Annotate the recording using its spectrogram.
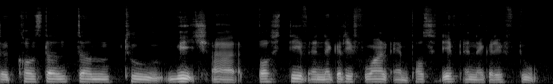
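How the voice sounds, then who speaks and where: Speaking at a fairly slow pace with a non-native accent, a man has a dark, mellow tone and medium pitch, in a dry, close sound with no echo. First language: not English. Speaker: student presenter. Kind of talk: class presentation. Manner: halting.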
